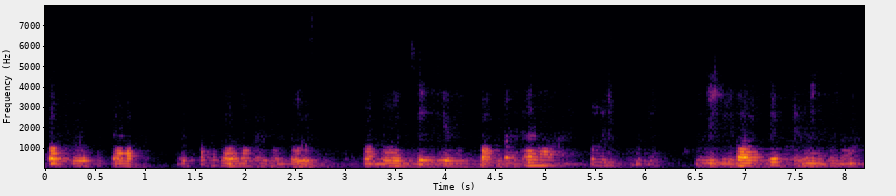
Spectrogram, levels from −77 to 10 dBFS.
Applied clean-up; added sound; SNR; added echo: neural mask model DeepFilterNet 3.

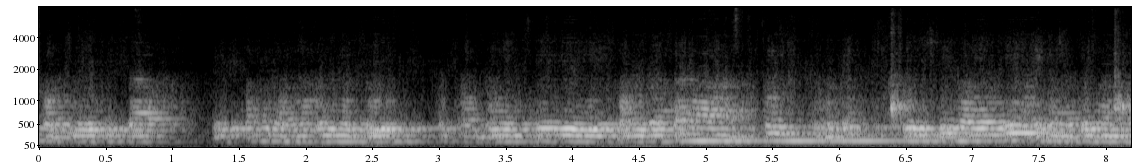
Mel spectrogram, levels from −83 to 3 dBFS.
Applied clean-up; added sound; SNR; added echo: neural separator model SepFormer DNS4.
